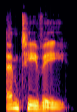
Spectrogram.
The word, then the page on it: mtv: British English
